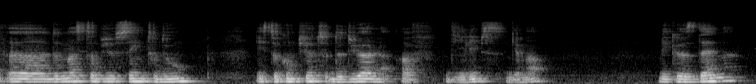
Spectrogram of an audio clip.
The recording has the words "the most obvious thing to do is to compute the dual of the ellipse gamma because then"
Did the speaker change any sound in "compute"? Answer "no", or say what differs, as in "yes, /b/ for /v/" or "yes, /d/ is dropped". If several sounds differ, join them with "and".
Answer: no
